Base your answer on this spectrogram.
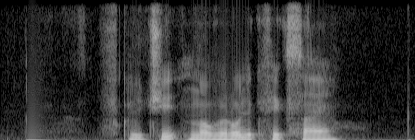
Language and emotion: Russian, neutral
